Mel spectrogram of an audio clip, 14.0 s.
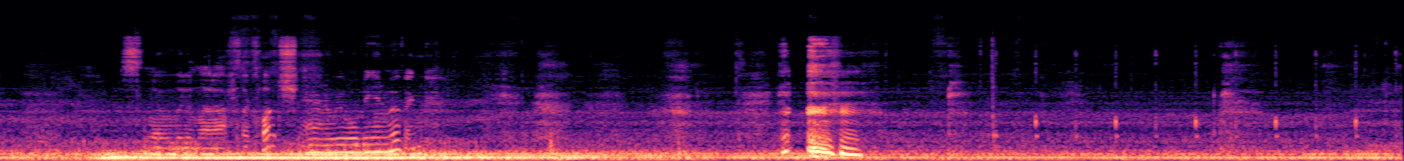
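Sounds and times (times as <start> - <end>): car engine humming: 0.0 - 14.0
throat clearing: 7.8 - 8.8
faint regular ticks: 12.7 - 14.0.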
